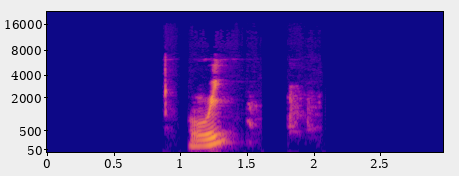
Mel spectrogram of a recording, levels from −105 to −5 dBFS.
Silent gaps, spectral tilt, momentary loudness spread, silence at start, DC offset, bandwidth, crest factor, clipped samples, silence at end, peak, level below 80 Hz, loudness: 1.62-1.80 s; -5 dB/octave; 25 LU; 1.05 s; under 0.1%; 11 kHz; 28 dB; under 0.1%; 1.1 s; -14 dBFS; -84 dBFS; -35 LUFS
